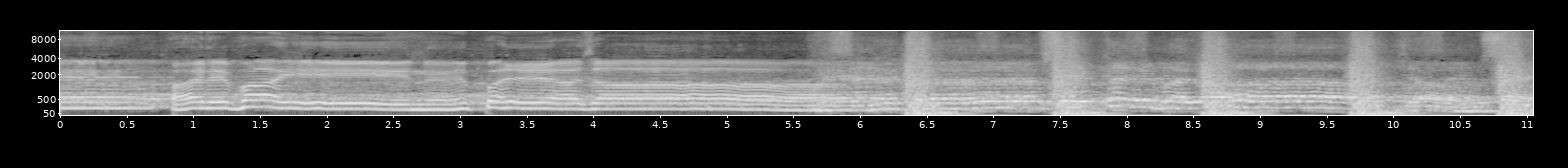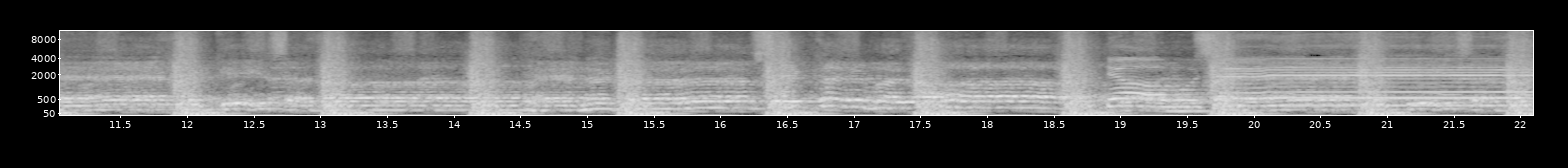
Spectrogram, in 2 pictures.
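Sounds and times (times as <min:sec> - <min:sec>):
men chanting in chorus: 0:00.0 - 0:22.0
steady beat striking: 0:06.4 - 0:22.0.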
